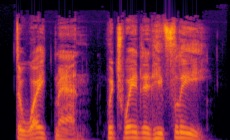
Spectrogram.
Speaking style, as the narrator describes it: Nalonga shouted something

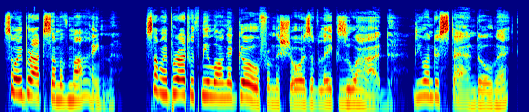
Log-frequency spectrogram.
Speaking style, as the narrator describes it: purred the princess

